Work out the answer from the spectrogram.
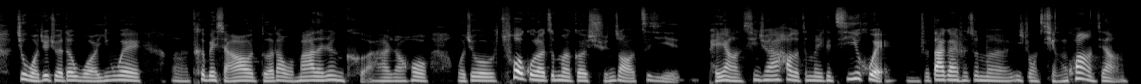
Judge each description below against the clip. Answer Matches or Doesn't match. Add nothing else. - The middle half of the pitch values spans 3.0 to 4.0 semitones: Matches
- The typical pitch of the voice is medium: Matches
